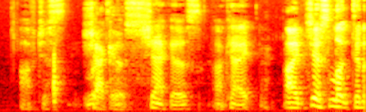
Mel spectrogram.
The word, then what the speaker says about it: Shakos: by a french company called i've just shackles shackles okay i just looked it up and everything to pronounce it because i don't want to mess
